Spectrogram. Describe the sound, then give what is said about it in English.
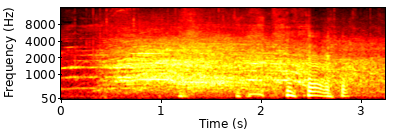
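An audience claps in a steady, dense patter for a few seconds to guide a volunteer walking across a stage, with several voices calling out and cheering over the clapping toward the end. “There were a couple of you guys clapping.”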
